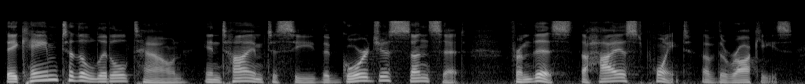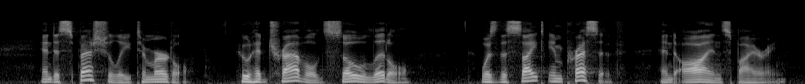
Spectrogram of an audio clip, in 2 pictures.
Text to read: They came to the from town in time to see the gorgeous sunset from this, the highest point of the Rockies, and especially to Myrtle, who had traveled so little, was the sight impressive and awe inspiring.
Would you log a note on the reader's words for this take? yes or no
yes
